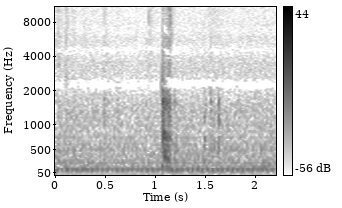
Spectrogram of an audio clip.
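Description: A card taps down into a paper box.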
